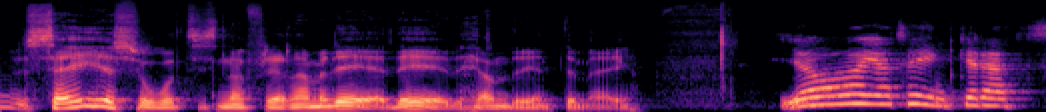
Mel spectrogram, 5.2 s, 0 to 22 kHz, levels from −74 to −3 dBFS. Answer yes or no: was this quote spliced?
yes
